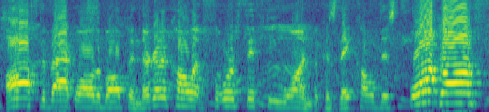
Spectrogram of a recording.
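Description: A man giving excitable gameplay commentary, calling home runs like a sportscaster as he plays. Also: on the high side, a little fast, low-quality recording. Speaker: gaming video creator.

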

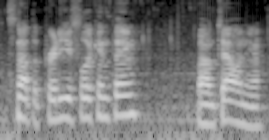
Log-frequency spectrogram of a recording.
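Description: A young man talking a viewer through cooking at home, relaxed, with lots of fillers, on a camera mic at a distance. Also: on the high side, fairly quick, slight background noise. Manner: relaxed, talking while working, many fillers. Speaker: vlogger. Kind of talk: casual cooking narration. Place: home kitchen, indoors.

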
